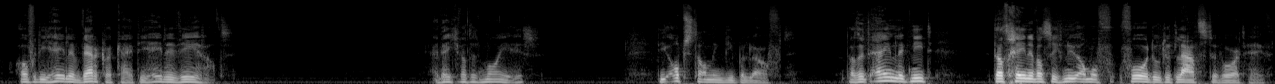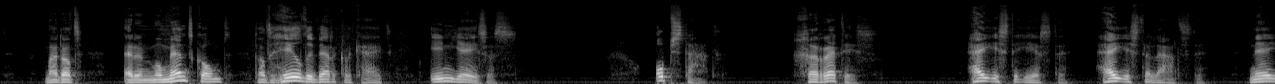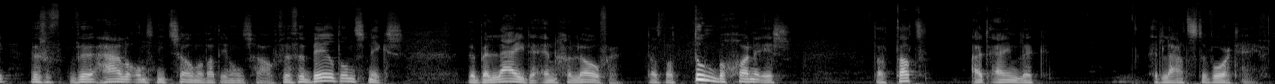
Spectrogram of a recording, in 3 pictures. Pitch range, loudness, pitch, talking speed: 95-120 Hz, -21 LUFS, 100 Hz, 135 wpm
